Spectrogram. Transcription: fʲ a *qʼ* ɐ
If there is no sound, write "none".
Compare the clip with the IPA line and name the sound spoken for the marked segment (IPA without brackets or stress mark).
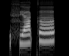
k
